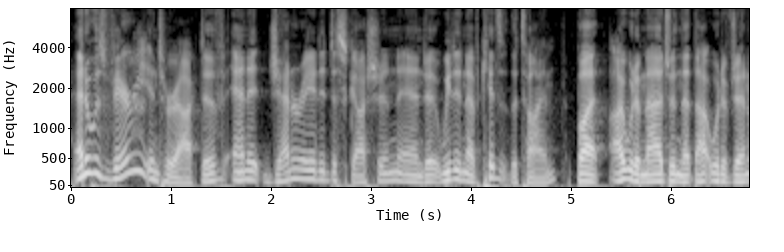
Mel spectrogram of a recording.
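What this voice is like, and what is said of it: Usual voice. Nothing is said of it.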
